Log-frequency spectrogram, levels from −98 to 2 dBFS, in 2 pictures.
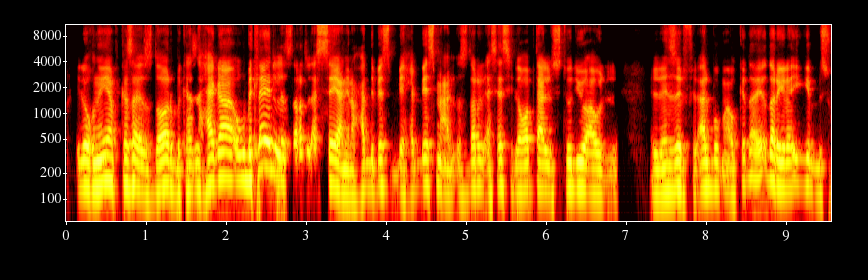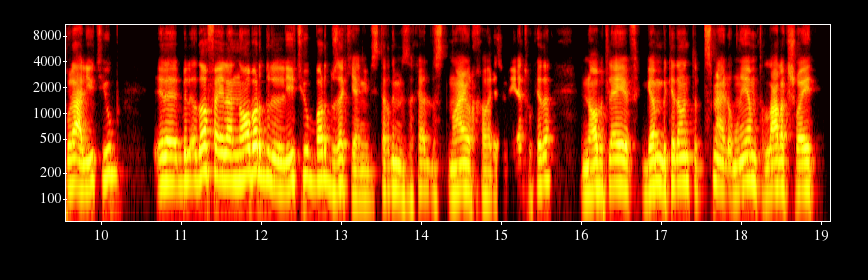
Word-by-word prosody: الأغنية 140 +4 +4
بكذا 145 -3 0
إصدار، 125 +5 +2
بكذا 125 +2 -4
حاجة، 170 +6 +3
وبتلاقي 170 +9 +4
الإصدارات 170 -4 0
الأساسية. 150 -4 0
يعني 115 -4 +2
لو 105 - -4
حد 125 +5 -5
بيس 145 0 -3
بيحب 120 - -7
يسمع 145 -5 -2
الإصدار 110 +5 -4
الأساسي، 140 +1 -4
اللي 125 0 -3
هو 125 +1 +3
بتاع 130 +1 0
الأستوديو 130 +1 0
أو 115 0 +2
ال 110 - -10 0.4
اللي 115 +1 -2
نزل 135 +3 +2
في - - -14
الألبوم 135 0 -2
أو 110 - -5
كده، 150 +5 -5
يقدَر 165 -3 +1
يلاقيه 135 +2 +1
ج - - -2
بسهولة 125 +4 -1
على 135 +4 +3
الYouTube. 185 +6 -4 0.5
آآ، 155 +1 +4
بالإضافة 175 +5 +2
إلى 170 -1 +4
إن 165 0 -1
هو 185 +3 +7
برضه 200 -4 +6 0.2
الYouTube 165 +6 -1
برضه 165 -5 0
ذكي 150 -5 -4
يعني 105 0 -6
بيستخدم 125 +6 -5
الذكاء 115 +3 -7
الاصطناعي 120 +1 -2
والخوارزميات 110 +2 -7
وكده، 160 +9 -3 0.4
إن 120 - -1
هو 135 +2 +4
بتلاقي 145 +1 +2
في - - -18
الجنب 140 +4 +2
كده 150 +2 0
وأنت 155 -2 -1
بتسمَع 135 +4 -3
الأغنية 135 +6 -1
مطلع 130 -3 +2
لك 140 0 0
شوية 130 +1 +1
135 Hz, 190 wpm, -23 LUFS, 125-155 Hz, 0.5 s, هو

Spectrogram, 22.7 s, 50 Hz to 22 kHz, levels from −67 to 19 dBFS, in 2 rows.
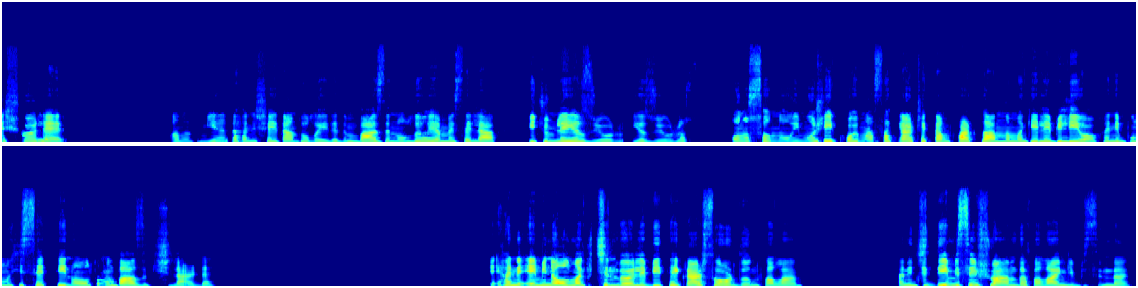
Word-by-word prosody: de 370 - -5
şöyle 345 - -2 1.0
Anladım. 295 -1 -16
Yine 375 +4 -13
de, 365 - -4
hani, 340 -2 -11
şeyden 320 +1 -4
dolayı 235 -6 -10
dedim: 215 +1 -11
Bazen 275 +3 +2
oluyor 290 +7 -7
ya, 290 -7 -2
mesela, 240 -1 -1 0.3
bir 295 - +1
cümle 325 +2 -3
yazıyor 240 -6 -2
yazıyoruz; 240 - -13 0.4
onun 370 +5 -4
sonuna 390 -1 -7
o 385 - -13
emojiyi 365 -2 -1
koymazsak 360 +2 -4
gerçekten 345 -2 +1
farklı 315 +1 +4
anlama 300 0 -2
gelebiliyor. 265 -7 +1
Hani, 240 -2 -6
bunu 285 +2 -10
hissettiğin 305 +2 -2
oldu 300 0 -4
mu 225 - -7
bazı 215 -1 +3
kişilerde? 195 -2 -8 2.7
E, - - -7
hani, 280 -2 +4
emin 300 +6 +5
olmak 335 -2 +5
için, 325 -5 -3
böyle, 280 -3 +4
bir 270 -1 +3
tekrar 275 -3 +5
sorduğun 245 -3 -3
falan. 210 -3 -3 0.9
Hani, 240 -2 -4
"Ciddi 265 +8 +4
misin 350 +1 0
şu 320 -3 +2
anda?" 240 +1 +1
falan 230 -3 +1
gibisinden. 210 -2 -10
280 Hz, 130 wpm, -22 LUFS, 235-330 Hz, 2.7 s, emin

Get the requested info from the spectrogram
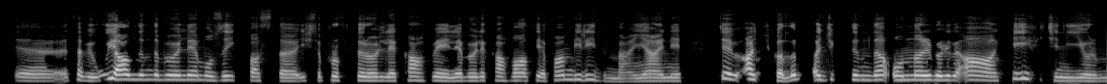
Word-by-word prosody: Eee 160 -2 -4
Tabii, 180 -7 0
uyandığımda, 225 -1 +4
böyle, 215 -1 +3
mozaik 195 -1 -4
pasta, 165 -3 -3
işte, 170 +3 -8
profiterolle, 175 -1 -1
kahveyle, 175 -2 -1
böyle, 175 +1 -1
kahvaltı 180 0 -2
yapan 210 +6 -1
biriydim 215 -10 -5
ben 140 0 -7
yani. 155 +2 -2 0.4
Te 255 -6 +3
aç 245 -2 +4
kalıp 175 +7 +3
acıktığımda 210 0 0
onları, 210 +1 +3
böyle, 205 0 +4
bir, 195 - +2 0.3
"A, 180 - -3
keyif 270 0 0
için 175 -6 -5
yiyorum 155 -1 -3
185 Hz, 140 wpm, -23 LUFS, 165-215 Hz, 0.4 s, uyandığımda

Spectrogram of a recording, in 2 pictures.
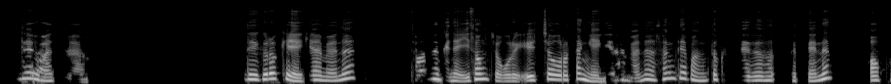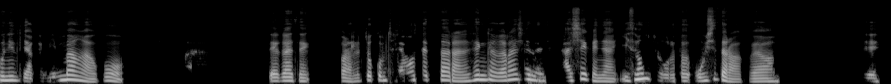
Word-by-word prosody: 네. 275 +2 +1
맞아요. 185 -10 +3 1.9
네. 230 0 +4
그렇게 245 0 +4
얘기하면은 200 - +2 0.6
저는 225 +3 -1
그냥 170 -5 -2
이성적으로 160 -5 +2
일적으로 210 - +3
딱 225 -1 +3
얘기를 140 -3 -3
하면은 205 +4 0
상대방도 230 -6 0
그때는 190 -2 -3
그때는 175 - 0 0.4
어 195 0 +4
본인도 195 -1 +1
약간 150 -1 -4
민망하고. 175 - +2 1.4
네. - - +1
내가 170 +1 +3
되 155 -2 -3 0.3
걸 150 -1 -2
조금 195 +2 -1
잘못했다라는 195 -4 -1
생각을 210 -1 +3
하셨는지 225 -8 0
다시 175 +10 0
그냥 145 -7 -2
이성적으로 175 - +1
또 165 -1 -2
오시더라고요. 140 - 0 0.9
네. 150 -1 -4
190 Hz, 305 characters per minute, -24 LUFS, 160-220 Hz, 1.9 s, 네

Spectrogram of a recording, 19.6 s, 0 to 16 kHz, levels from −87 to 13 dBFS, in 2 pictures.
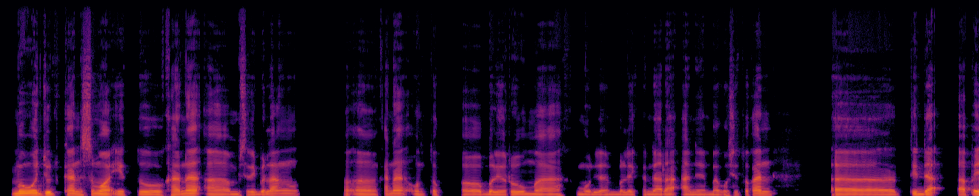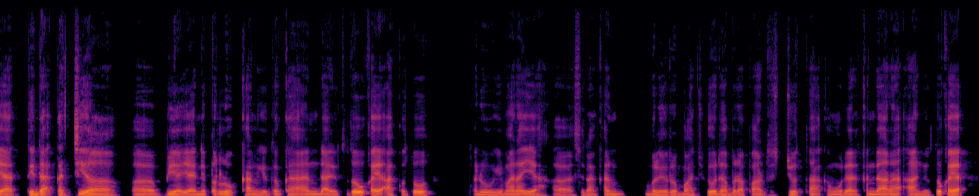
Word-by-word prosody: mewujudkan 120 0 +5
semua 110 -4 +5
itu. 95 -4 0
Karena, 115 +7 +4
mmm, 95 -2 0
bisa 95 - -7
dibilang 115 +5 0 0.5
heeh, 105 -1 0
karena 120 +4 +1
untuk, 100 -2 -6 0.2
eee, 85 -1 +1
beli 90 +1 +1
rumah, 95 -2 0
kemudian 85 -1 -3
beli 85 0 -2
kendaraan 85 0 -1
yang 85 -1 -3
bagus 85 +3 -5
itu - - -19
kan, 130 +1 +3 0.6
eee, 85 -1 +3
tidak, 100 -2 +2
apa - - 0
ya, - - +6 0.2
tidak - - +3
kecil, 95 - +2
eee, 85 -2 0
biaya 90 -2 +3
yang 90 - -1
diperlukan 90 -1 -1
gitu 80 +1 -4
kan. 80 +3 -1
Dan 80 0 +1
itu - - -26
tuh 125 +1 +7
kayak 90 -2 +4
aku 90 - -8
tuh, 125 0 +3 0.5
"Aduh, 85 -2 -2
gimana 95 +7 0
ya?" 85 -4 -1
Eee, 80 -1 -5
sedangkan 85 +2 -4 0.2
beli 90 -1 0
rumah 85 -1 -2
juga 100 +3 +1
udah 90 - -2
berapa 85 0 -3
ratus 80 -1 -17
juta, 95 -1 -2
kemudian 85 +2 -1
kendaraan 85 -1 0
itu - - -1
kayak - - +4
90 Hz, 165 wpm, -25 LUFS, 85-100 Hz, 0.6 s, tuh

